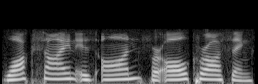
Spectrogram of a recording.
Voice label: Walk Sign Is On for All Crossings (female)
